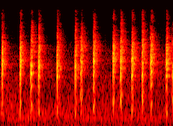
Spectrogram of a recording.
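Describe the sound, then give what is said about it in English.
Black-crowned night herons call in a rapid, uneven burst of about a dozen short, harsh squawks, fairly loud, with no voices present. “For black-crowned night herons, a city zoo can be home sweet home.”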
